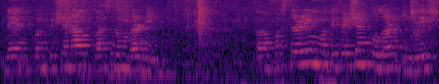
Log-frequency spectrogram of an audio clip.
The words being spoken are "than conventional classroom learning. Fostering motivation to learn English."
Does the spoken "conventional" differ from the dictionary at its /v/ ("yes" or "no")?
yes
